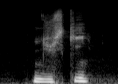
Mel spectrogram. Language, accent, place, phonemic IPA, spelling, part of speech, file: French, France, Paris, /ski/, ski, noun, Fr-ski.ogg
- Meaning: 1. ski 2. skiing (sport)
